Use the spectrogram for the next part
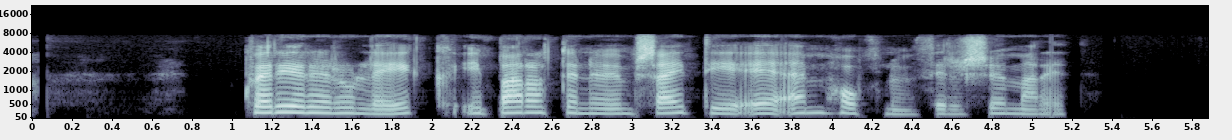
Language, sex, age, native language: Icelandic, female, 50-59, Icelandic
